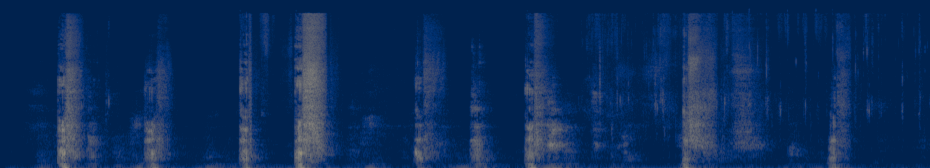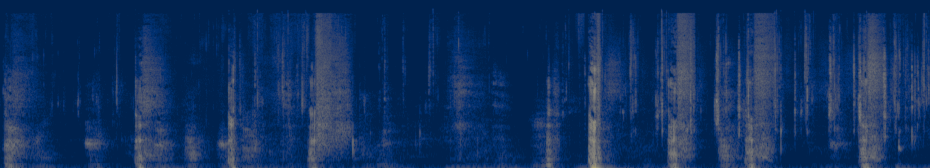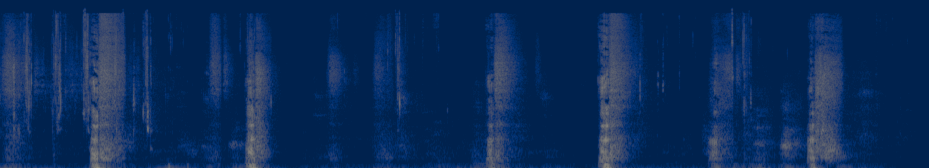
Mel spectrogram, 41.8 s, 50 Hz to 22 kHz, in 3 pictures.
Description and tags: Big pig eating loudly in a barn, recorded at Kuhhorst, Germany, with a Senheiser shotgun mic (sorry, didn't take a look at the model) and an H4N Zoom recorder.
pig, barn, eating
